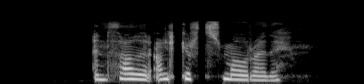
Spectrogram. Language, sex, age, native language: Icelandic, female, 18-19, Icelandic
